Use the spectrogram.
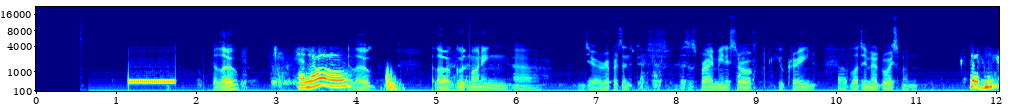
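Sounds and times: low steady line hum: 0.6s - 12.0s
steady telephone tone: 1.2s - 1.8s.

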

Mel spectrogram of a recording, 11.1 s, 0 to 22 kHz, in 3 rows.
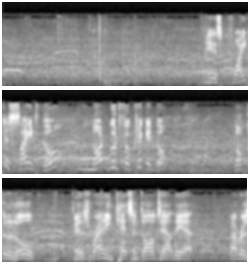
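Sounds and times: faint crowd voices: 0.0s - 11.0s.

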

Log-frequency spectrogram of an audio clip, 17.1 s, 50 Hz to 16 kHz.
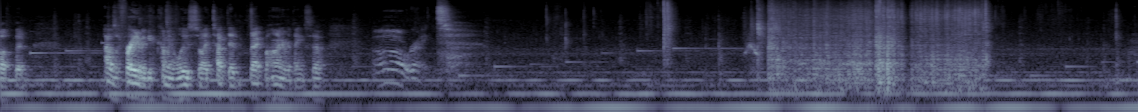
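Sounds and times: soft music with mallet notes: 0.0s - 17.0s
masking tape ripping off canvas: 11.3s - 15.0s.

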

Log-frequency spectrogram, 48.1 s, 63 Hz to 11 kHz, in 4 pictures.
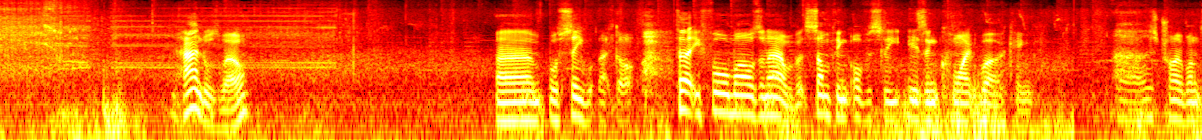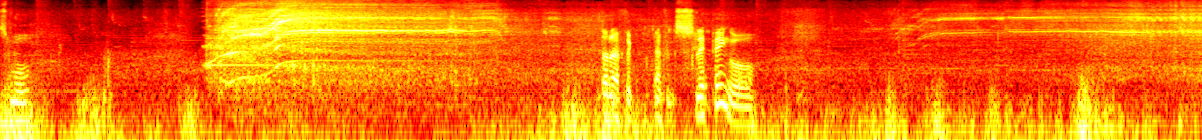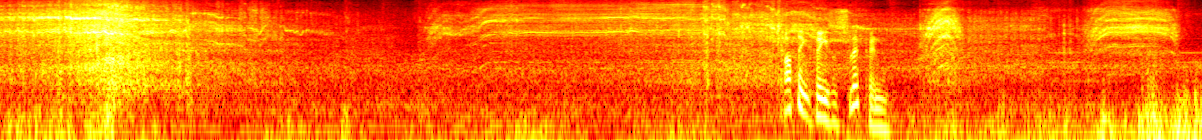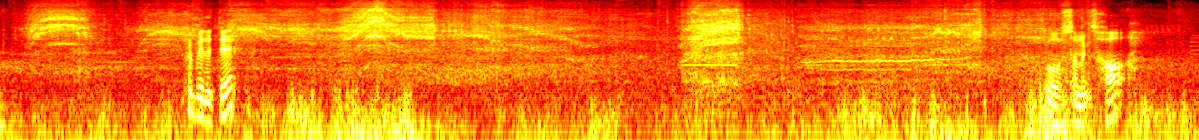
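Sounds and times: rc car electric motor whining: 0.0s - 4.2s, 13.6s - 47.2s.

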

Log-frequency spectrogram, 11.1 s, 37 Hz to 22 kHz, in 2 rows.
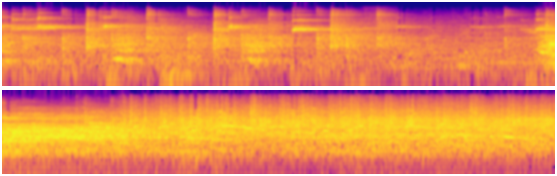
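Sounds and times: table tennis ball clicking: 0.0s - 4.0s
crowd applause: 5.4s - 11.0s.

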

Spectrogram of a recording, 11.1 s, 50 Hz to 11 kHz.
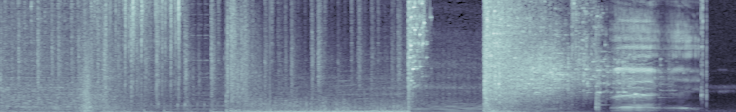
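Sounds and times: music: 0.0s - 10.1s
low rumbling crash: 3.3s - 6.2s
glass shattering: 6.1s - 6.5s, 7.3s - 9.7s.

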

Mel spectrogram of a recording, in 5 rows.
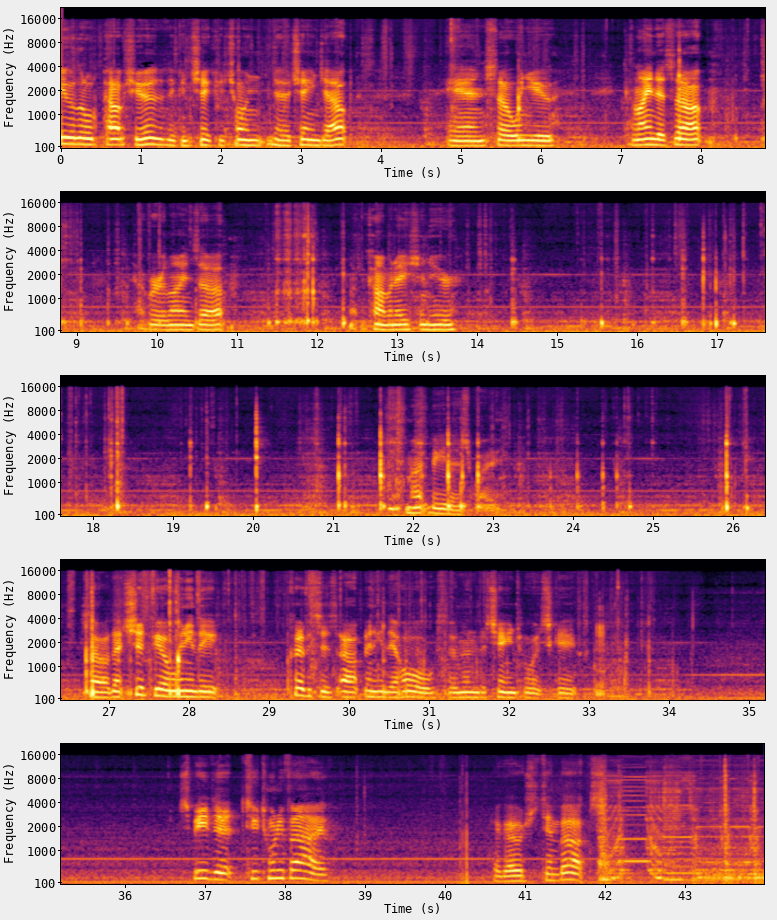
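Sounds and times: laser engraver humming: 0.0s - 43.9s.

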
